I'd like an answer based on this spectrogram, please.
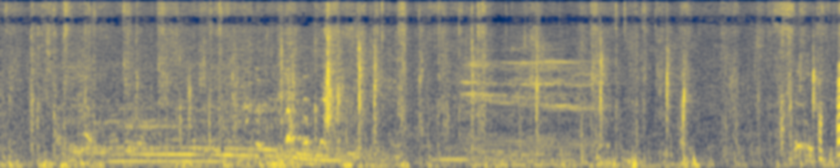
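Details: Large black Belgian Blue cattle being let out of its pen, giving a long low moo of about one and a half seconds that dips at the end, then a shorter low call, amid people talking excitedly nearby.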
